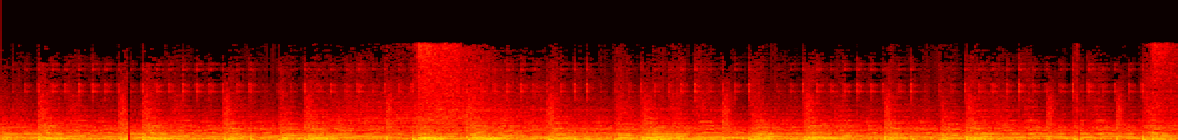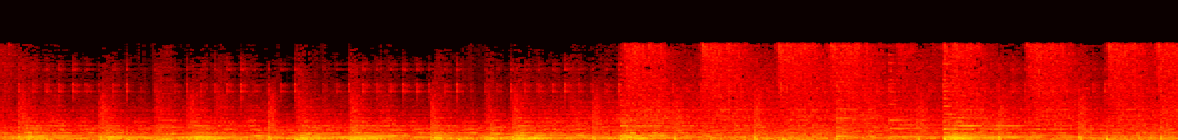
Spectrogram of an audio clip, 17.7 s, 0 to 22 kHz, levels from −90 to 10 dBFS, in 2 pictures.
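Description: Throughout the clip a filter restarted on every block, losing its state and starting each block from silence. The small onset transient at each block boundary produces a steady buzz at 172 Hz whose loudness tracks the signal's level, which fits a 256-sample block.

At 0.95 s there is a CD skip: a tick and a brief mute of around 15 ms, after which playback resumes from a different point. A jolt or disc flaw made the laser jump to another turn of the spiral.

From 10.06 to 10.10 s, repeated frames cause a short stutter. The same 23.2 ms stretch plays two extra times, adding 46.4 ms, which points to a single compressed frame being duplicated.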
